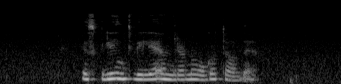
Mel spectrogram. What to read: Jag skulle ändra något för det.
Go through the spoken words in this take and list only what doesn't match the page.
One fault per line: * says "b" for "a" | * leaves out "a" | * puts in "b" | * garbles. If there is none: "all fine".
* puts in "inte vilja"
* says "av" for "för"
